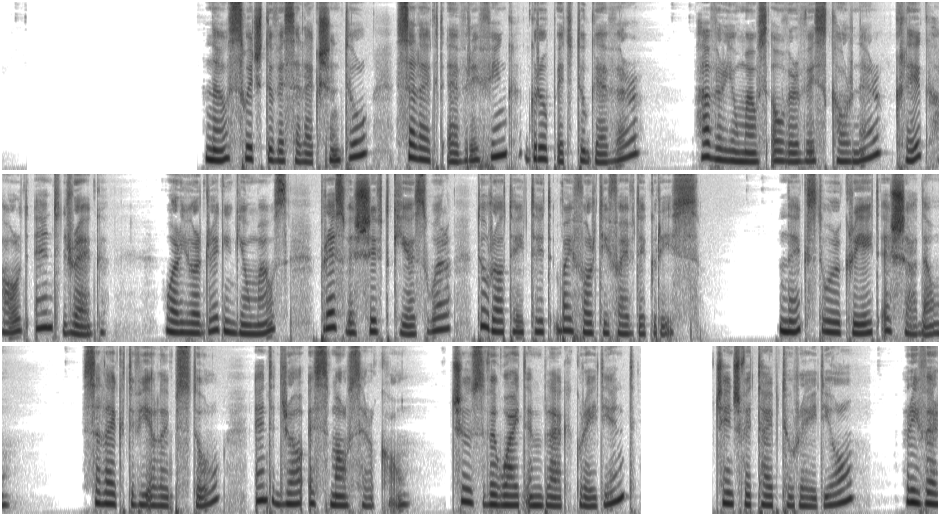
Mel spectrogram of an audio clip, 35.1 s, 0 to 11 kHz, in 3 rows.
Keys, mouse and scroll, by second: 3.3 v, 6.7 ctrl+g, 24.8 l.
